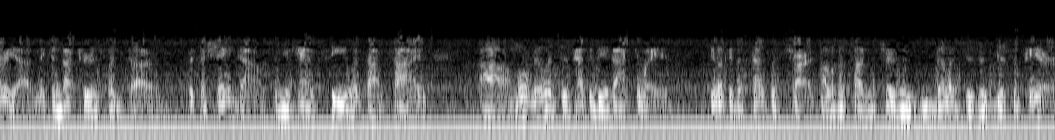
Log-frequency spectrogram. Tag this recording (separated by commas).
Speech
